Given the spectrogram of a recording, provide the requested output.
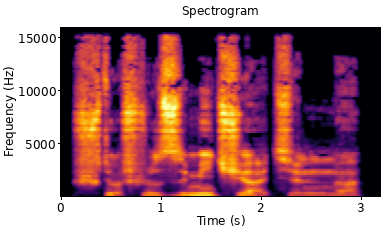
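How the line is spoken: Strange drawl. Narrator (Russian): Со странным выражением протянула Корал

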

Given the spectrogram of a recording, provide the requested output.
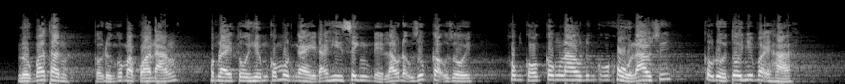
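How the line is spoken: Angry shout. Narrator (Vietnamese): Lai Chi quát lên với anh

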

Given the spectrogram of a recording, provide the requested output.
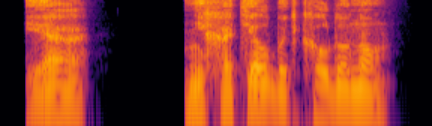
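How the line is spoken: Whispered. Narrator (Russian): прошептал Тамин

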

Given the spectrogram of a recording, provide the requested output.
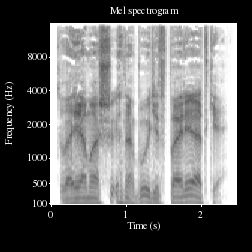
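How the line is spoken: Laughing reassurance. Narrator (Russian): рассмеявшись, заверяю

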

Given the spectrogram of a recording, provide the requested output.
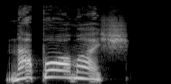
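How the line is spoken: Shrill desperate scream. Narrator (Russian): она истошно завопила

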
